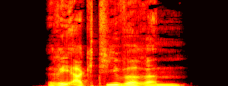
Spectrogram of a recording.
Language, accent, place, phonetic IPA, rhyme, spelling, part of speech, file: German, Germany, Berlin, [ˌʁeakˈtiːvəʁəm], -iːvəʁəm, reaktiverem, adjective, De-reaktiverem.ogg
- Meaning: strong dative masculine/neuter singular comparative degree of reaktiv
